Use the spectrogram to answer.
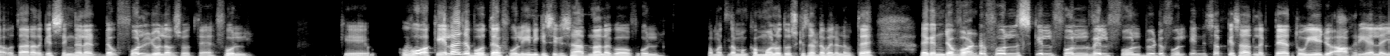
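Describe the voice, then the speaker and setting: A male English teacher, lecturing to a class on spelling rules, reading rules slowly and explaining them in quick asides. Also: fairly high pitch, fairly bright tone, dry recording. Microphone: recorded lecture mic.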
